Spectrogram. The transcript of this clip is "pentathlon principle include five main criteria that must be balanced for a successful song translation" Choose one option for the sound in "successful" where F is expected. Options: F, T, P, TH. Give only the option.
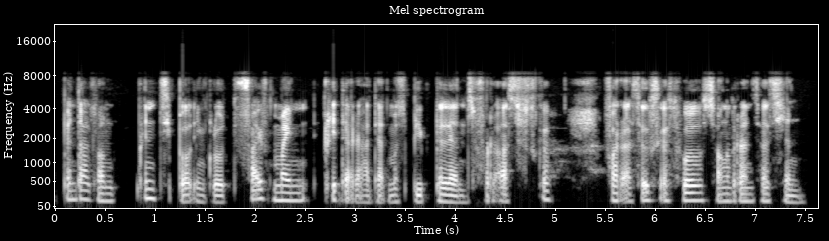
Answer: F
